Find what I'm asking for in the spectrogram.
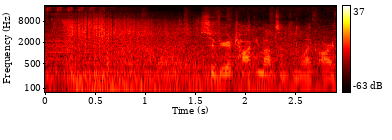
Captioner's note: spacecraft engines igniting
